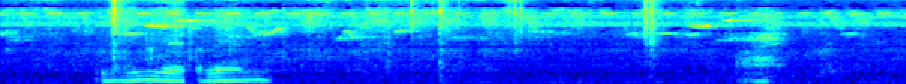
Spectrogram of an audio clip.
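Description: Mostly quiet forest undergrowth. A man's low voice murmurs two short sounds about a second in, with a few faint clicks and faint high chirps around it.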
